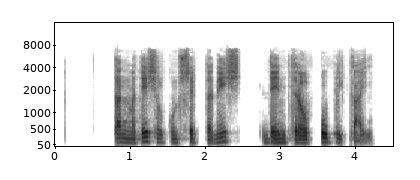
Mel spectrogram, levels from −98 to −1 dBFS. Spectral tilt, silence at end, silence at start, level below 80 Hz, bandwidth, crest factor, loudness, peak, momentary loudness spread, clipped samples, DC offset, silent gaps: -5 dB/octave; 0.3 s; 0.8 s; -58 dBFS; 7.6 kHz; 18 dB; -20 LUFS; -2 dBFS; 9 LU; under 0.1%; under 0.1%; 1.93-2.00 s, 2.48-2.72 s, 3.45-3.53 s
